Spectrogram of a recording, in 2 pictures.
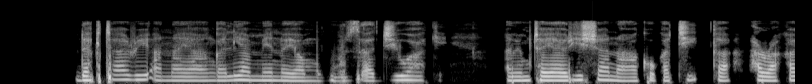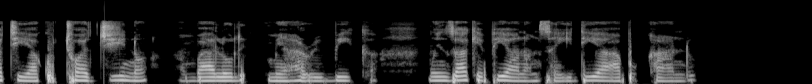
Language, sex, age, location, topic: Swahili, female, 18-24, Kisii, health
